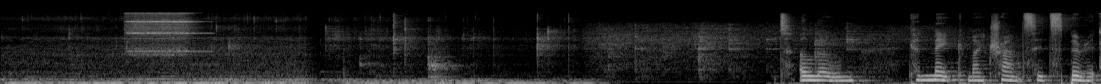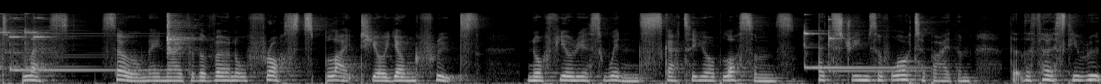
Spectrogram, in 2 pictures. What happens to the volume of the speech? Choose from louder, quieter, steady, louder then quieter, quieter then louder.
steady.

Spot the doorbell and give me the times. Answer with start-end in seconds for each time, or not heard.
1.2-2.1, 10.9-12.8, 19.1-20.4.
